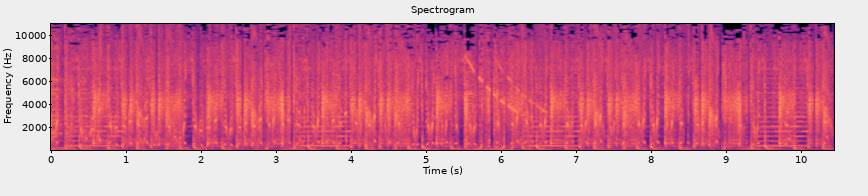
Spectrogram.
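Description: Early-1990s UK hardcore rave music from a DJ mix: fast, dense breakbeat drums with a short held synth note coming back about every three seconds, and a high falling sweep about five and a half seconds in.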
